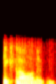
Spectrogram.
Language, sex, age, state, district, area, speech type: Urdu, male, 30-45, Bihar, Gaya, urban, conversation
